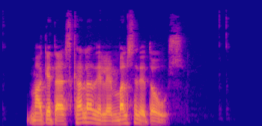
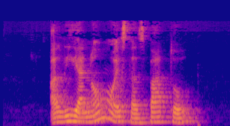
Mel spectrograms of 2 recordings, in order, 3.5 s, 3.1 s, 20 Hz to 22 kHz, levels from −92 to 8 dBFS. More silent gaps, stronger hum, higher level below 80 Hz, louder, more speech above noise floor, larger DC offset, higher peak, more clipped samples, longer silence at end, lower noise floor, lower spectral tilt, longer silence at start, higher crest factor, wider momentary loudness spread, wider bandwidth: neither; neither; about the same, -66 dBFS vs -62 dBFS; first, -18 LUFS vs -22 LUFS; first, 49 dB vs 45 dB; neither; about the same, -2 dBFS vs -4 dBFS; neither; first, 1.1 s vs 0.4 s; about the same, -66 dBFS vs -67 dBFS; about the same, -5 dB/octave vs -4.5 dB/octave; second, 0.4 s vs 0.65 s; about the same, 18 dB vs 20 dB; about the same, 11 LU vs 13 LU; first, 15 kHz vs 11.5 kHz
